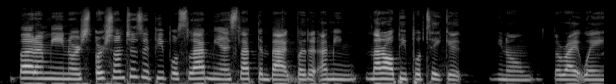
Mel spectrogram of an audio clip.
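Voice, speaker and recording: At a fairly quick pace, a woman speaks in an unremarkable speaking voice with a fairly high pitch. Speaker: guest. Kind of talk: casual chat. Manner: laughs often, joking.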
